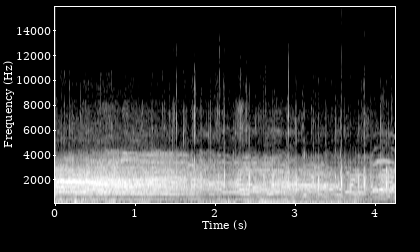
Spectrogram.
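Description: Several voices shouting and cheering loudly on a football pitch as a shot beats the goalkeeper: one long, high cheer that eases after about two seconds into scattered shouts.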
